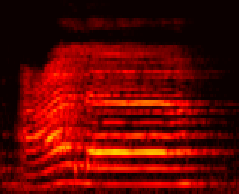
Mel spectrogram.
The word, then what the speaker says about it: على: طبعا الألف الصغيرة هي اللي بتلفظ وليست الياء اللي انت شايفاها. على شايفة ياء هنا صح؟ وهنا ألف صغيرة. بما انه في حرف الألف مكتوبة على الياء لا تلفظ الياء، تلفظ الألف، تلفظ الألف. وهذه ألف مقصورة بنسميها، فبنقول على.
